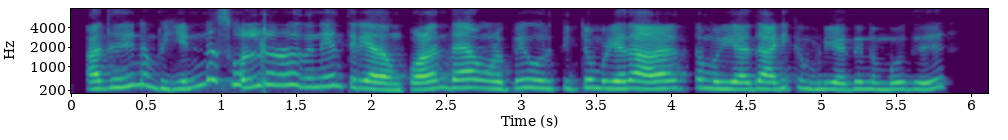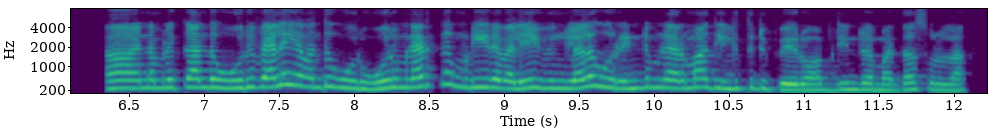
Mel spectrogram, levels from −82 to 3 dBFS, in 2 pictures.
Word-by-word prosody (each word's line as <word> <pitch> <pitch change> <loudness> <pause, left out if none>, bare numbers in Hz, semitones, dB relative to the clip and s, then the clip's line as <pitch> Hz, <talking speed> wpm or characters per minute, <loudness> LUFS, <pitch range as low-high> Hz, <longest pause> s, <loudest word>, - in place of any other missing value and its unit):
அது 255 +3 +2 0.2
நம்ம 280 -8 -3
என்ன 320 +8 -4 0.2
சொல்றதுன்னே 370 -2 0
தெரியாது. 260 -5 +5
அவன் 215 +1 -4
குழந்தை 265 +5 +4
அவுங்கள 265 -3 0
போய் 285 +1 -1 0.2
திட்ட 250 +3 -6
முடியாது. 255 0 +3
அதட்ட 255 +2 +2
முடியாது. 245 -1 +2
அடிக்க 265 +3 -2
முடியாதுன்னும்போது, 235 -1 -2 0.7
ஆ - - +2 0.2
நம்மளுக்கு 280 +1 -2
அந்த 290 0 +1
ஒரு 290 +2 +1
வேலைய 365 +5 +3
வந்து 320 +2 -3
ஒரு, 260 -2 -1
ஒரு 275 +3 +2
மணி 295 - 0
நேரத்தில 360 +5 -1
முடியிற 295 0 0
வேலைய 255 +3 +1
இவுங்களால 265 +3 +1
ஒரு 285 - -1
2 260 +4 -2
மணி 290 -1 -1
நேரமா 270 +3 0
அது 275 -1 -3
இழுத்துட்டு 255 0 -4
போயிரும், 205 -1 +2
அப்பிடீன்றமாரி 210 0 -3
தான் 230 +1 -3
சொல்லலாம். 200 -2 -5
260 Hz, 185 wpm, -23 LUFS, 235-290 Hz, 0.7 s, தெரியாது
